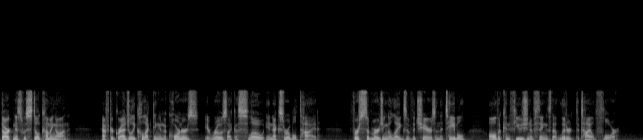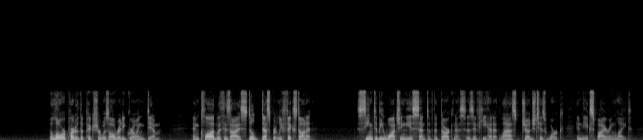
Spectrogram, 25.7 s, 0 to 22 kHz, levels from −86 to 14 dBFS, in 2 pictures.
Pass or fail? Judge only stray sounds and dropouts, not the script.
pass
